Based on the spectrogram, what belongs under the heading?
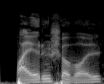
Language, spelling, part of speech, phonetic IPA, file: German, Bayerischer Wald, phrase, [ˈbaɪ̯ʁɪʃɐ valt], De-Bayerischer Wald.ogg
- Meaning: Bavarian Forest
